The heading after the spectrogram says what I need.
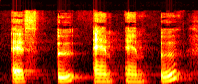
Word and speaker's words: femme: qui dit le suivant quand on a un E qui précède de M on a les sons de a fréquemment c'est la même chose quand on dit par exemple femme femme femme ça s'écrit F e M m e mais on dit femme pourquoi parce que c'est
